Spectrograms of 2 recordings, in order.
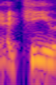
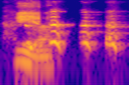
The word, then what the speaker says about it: IKEA: And you and you were going, "A key." And I was going, "I'm pretty sure you know that's I might be wrong. It's not a furniture making place." So, no, that's not IKEA.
